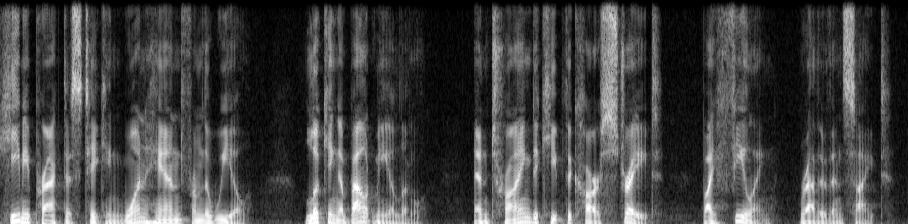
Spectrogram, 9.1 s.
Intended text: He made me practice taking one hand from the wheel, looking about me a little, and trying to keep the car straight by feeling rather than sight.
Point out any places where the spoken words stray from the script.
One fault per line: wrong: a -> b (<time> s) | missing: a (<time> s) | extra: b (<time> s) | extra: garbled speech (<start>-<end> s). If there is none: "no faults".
missing: made (0.2 s)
